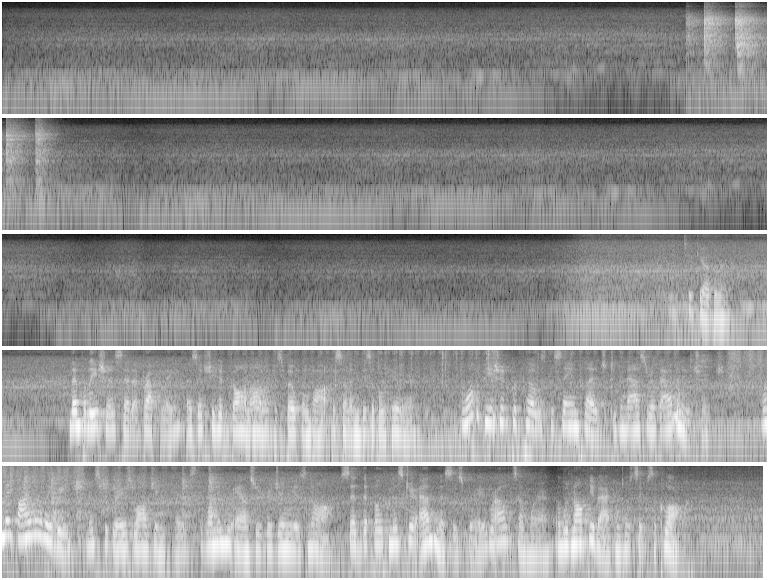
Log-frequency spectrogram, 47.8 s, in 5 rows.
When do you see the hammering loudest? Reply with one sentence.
The loudest moment of the hammering is at 9 seconds.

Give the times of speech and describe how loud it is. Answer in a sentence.
You can hear the speech briefly from 27.4 to 28.3 s; and from 29.5 to 46.9 s, at a steady volume.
